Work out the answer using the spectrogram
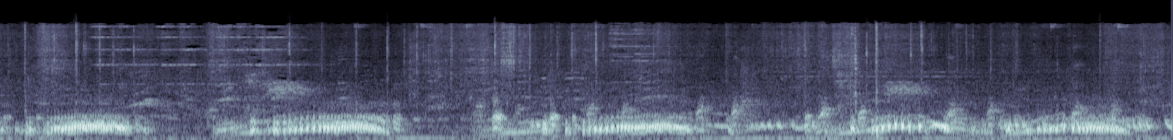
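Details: Five or six evenly spaced bouts of rich, low pigeon cooing, each rising and falling, with a faint steady hum underneath.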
